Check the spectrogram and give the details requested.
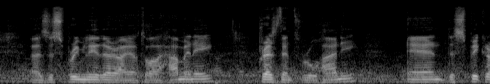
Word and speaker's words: Khamenei: What you see there is the supreme leader, spiritual leader of the country, Khamenei. It looks like Khamenei, but it's actually pronounced Khamenei, I found.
